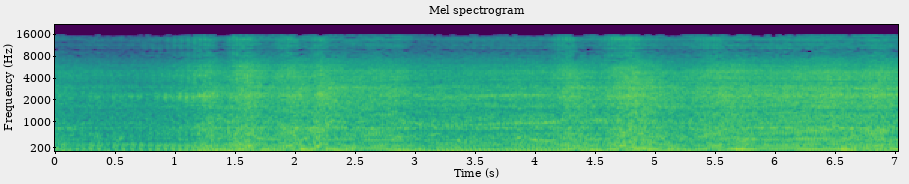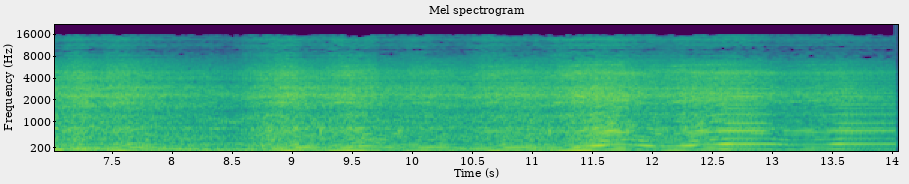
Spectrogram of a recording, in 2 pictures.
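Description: Honda CB150F single-cylinder four-stroke motorcycle engine running on a test run after its head and cylinder have been refitted. It runs steadily at first, then in the second half the throttle is blipped several times, so the pitch rises and falls.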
